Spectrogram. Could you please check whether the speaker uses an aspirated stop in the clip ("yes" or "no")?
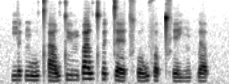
yes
